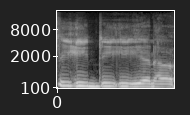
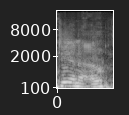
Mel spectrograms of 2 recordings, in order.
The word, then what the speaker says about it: Cedeno: You said Dino. It's Cedeno. There's only one N in there.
